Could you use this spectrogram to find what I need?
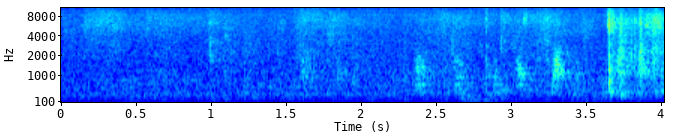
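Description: A cup is set down on a table with a light knock.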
